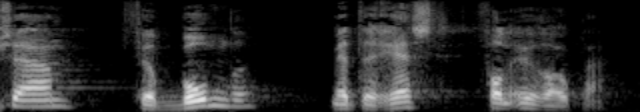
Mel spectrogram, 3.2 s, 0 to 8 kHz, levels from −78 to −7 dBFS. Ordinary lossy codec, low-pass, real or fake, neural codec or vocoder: none; none; real; none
